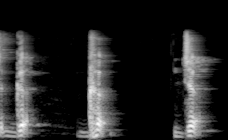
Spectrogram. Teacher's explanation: Whenever you produce g, g, j, vocal folds have to vibrate.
